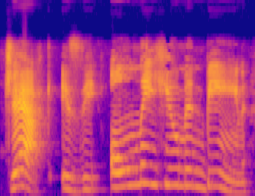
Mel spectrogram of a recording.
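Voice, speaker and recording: A gentle giant from a children's storybook voiced by a woman, cautious and earnest, with quaint muddled grammar. The voice is highish and very bright, on a slightly dull recording. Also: lively intonation, slow pace, full character voice. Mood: earnest explaining. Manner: hushed, earnest, explaining in quaint broken grammar.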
